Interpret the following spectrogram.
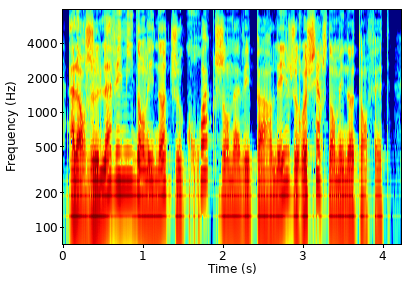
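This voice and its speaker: A middle-aged man hosting a podcast, answering listener questions in a casual, hesitant way, often pausing and correcting himself. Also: medium pitch, sing-song, a little mellow, slightly rough, no echo, studio quality. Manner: hesitant, thinks aloud, self-correcting. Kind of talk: casual Q&A monologue.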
